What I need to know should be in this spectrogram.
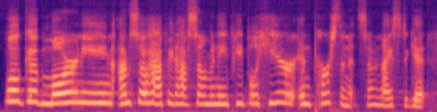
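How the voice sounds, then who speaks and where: Her voice is high-pitched with a steady tone at normal speed, muffled by the face mask she wears. She's a middle-aged fitness instructor making casual chitchat before class in a seniors' center exercise room. She's chatty and friendly and laughs frequently.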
